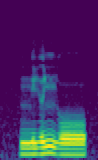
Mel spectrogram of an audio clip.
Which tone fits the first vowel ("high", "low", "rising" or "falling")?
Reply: rising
